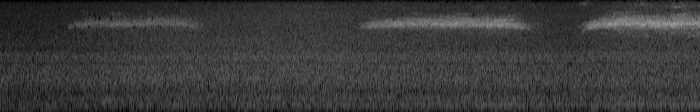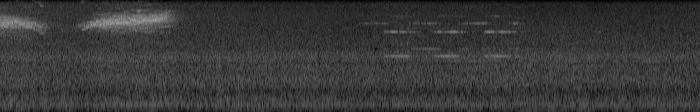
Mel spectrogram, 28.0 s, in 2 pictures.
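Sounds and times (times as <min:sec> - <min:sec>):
train running hum: 0:00.0 - 0:28.0
high-pitched wheel and brake squeals: 0:01.3 - 0:04.1, 0:07.2 - 0:10.8, 0:11.6 - 0:17.7, 0:21.1 - 0:25.0.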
